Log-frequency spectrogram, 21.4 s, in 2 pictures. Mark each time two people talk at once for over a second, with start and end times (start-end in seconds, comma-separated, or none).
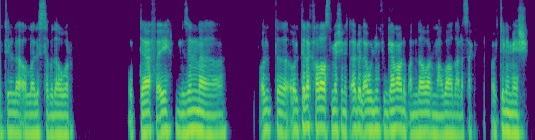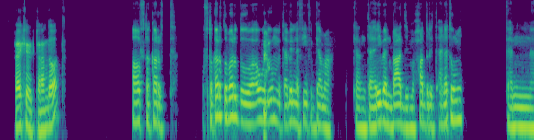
none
